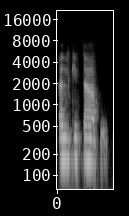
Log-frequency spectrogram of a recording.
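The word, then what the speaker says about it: ٱلْكِتَابُ: Al-kitabun, this is not the correct word. Al-kitabu, this is the correct word.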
